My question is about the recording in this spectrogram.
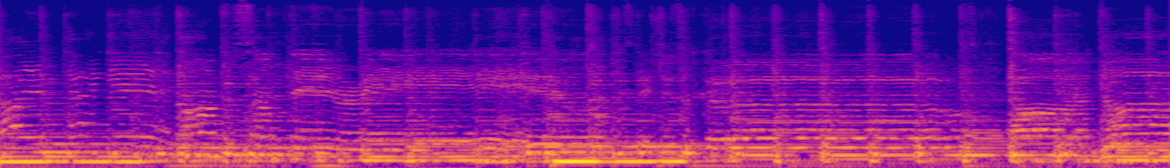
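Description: Two voices singing over a strummed guitar and a violin-shaped electric bass in an indie rock song.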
